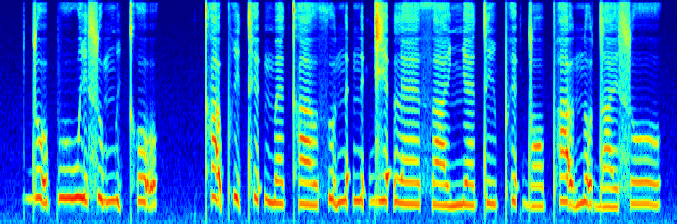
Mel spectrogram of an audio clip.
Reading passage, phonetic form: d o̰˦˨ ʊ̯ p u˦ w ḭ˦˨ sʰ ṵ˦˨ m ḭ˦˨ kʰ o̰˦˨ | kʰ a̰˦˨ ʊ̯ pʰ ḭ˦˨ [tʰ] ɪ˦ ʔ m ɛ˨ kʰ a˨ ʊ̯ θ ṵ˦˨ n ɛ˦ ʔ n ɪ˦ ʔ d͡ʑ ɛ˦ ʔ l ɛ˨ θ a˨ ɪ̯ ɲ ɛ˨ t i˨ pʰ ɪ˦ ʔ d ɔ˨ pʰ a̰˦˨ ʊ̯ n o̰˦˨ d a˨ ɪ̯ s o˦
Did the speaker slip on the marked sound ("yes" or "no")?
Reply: no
